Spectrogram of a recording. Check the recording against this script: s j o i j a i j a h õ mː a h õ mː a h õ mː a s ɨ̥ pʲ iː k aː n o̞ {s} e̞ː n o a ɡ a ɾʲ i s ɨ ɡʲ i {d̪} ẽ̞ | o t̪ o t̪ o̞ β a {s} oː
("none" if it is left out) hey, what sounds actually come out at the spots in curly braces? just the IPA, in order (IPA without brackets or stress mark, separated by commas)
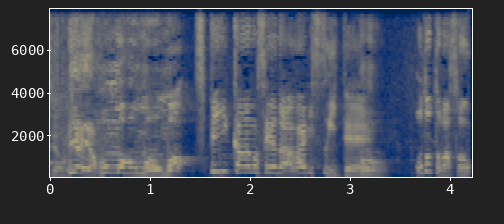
s, t̪, s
